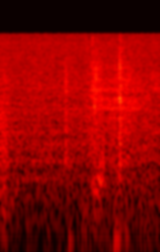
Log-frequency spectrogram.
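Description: Quiet room tone with a few faint, short clicks a little after halfway through.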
